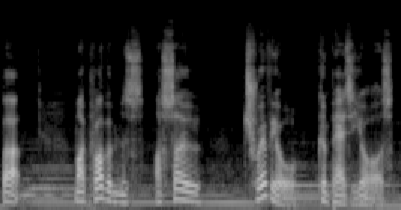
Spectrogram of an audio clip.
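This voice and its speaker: A man voicing an earnest teenage girl club president in a visual novel, anxious and quick to blame herself. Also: mid-range voice, big pitch swings, soft background music. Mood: guilty. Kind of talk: visual novel character read-aloud.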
